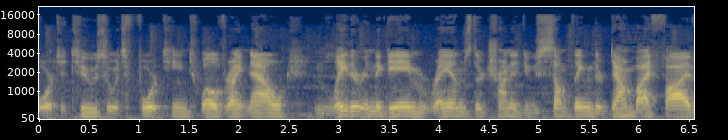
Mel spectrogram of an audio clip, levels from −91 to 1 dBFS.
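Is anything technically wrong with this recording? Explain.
No, nothing technically wrong can be heard here.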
